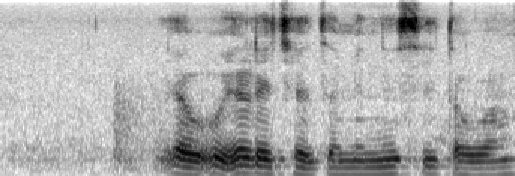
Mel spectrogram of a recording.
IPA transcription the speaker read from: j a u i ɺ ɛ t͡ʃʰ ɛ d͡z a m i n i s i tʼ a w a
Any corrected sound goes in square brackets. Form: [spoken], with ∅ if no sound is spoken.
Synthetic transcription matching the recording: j a u [ɛ] ɺ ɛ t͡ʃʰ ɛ d͡z a m i n i s i tʼ a w a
